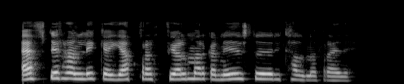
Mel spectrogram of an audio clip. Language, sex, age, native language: Icelandic, female, 40-49, Icelandic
